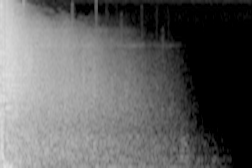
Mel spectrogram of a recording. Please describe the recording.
I made the sound quite punchy also. Created with Audacity.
